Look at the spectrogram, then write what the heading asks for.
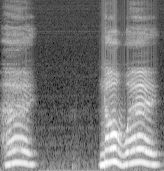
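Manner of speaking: acted amazed squeal; disbelieving exclamation. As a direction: cry out in a put-on high voice. Onlookers react in disbelief.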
